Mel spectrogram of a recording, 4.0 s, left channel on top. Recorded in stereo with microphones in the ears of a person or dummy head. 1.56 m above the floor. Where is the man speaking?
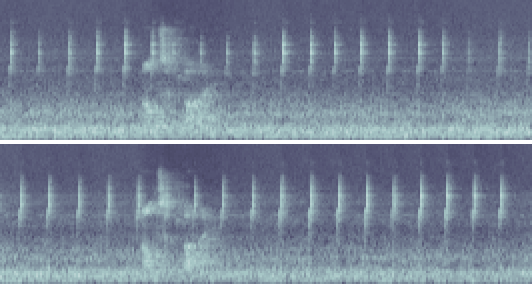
55° right (ahead or behind), 6 m.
